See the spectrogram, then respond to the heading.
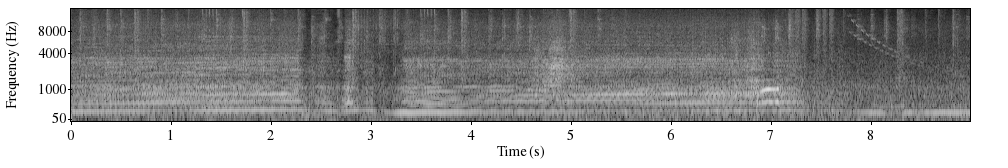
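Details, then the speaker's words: BMW E36 with M52B28 straight-six on a straight pipe exhaust, running after being out of commission: loud, raw, steady drone rising and dipping smoothly with throttle, normal healthy running. "what do you guys think of the sound so currently we're riding on a straight pipe I'm gonna do a video after this with just pure m52 b28 straight pipe sounds"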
